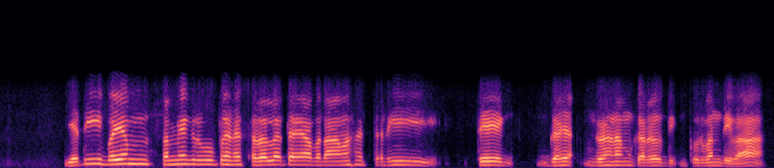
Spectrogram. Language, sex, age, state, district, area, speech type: Sanskrit, male, 18-30, Odisha, Balangir, rural, conversation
